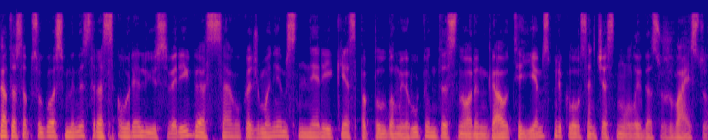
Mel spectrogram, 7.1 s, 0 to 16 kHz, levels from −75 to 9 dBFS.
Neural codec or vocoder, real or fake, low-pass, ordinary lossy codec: codec, 24 kHz, 3 kbps, HILCodec; fake; 10.8 kHz; AAC, 96 kbps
